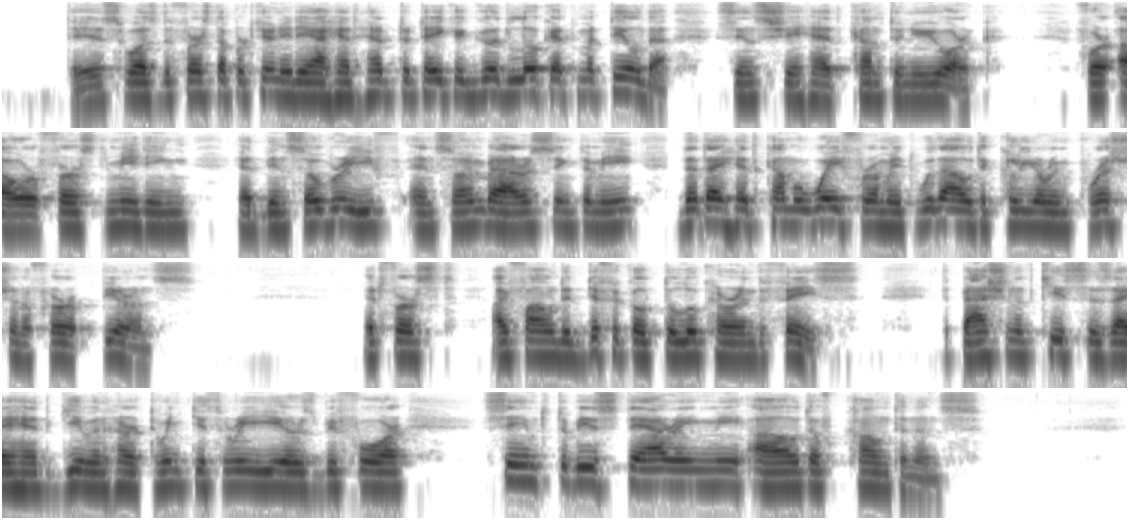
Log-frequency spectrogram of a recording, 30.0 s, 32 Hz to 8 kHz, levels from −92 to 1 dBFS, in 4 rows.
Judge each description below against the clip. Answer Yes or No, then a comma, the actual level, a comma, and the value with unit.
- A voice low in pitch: Yes, low, 125 Hz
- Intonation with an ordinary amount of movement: No, narrow, 1.9 semitones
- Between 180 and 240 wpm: No, average, 160 wpm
